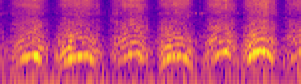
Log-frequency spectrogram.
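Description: A heavy-duty, YKK-sized zip on a Ridgeline Grizzly Euro jacket is run back and forth repeatedly, giving six or so rhythmic rasping strokes, close and moderately loud with no talking.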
